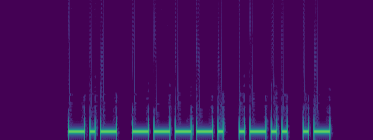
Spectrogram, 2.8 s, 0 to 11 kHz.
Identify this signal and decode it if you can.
Morse code, heard as a keyed tone, about 32 wpm, 700 Hz. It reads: K9LA
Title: Call Signs - 30wpm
